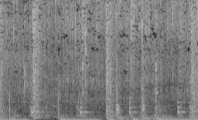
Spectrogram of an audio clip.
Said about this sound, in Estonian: paneme siia veel natuke õli. Nii, siis võtame siit, võtame muna, ma ei tea, ma löön selle siia.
